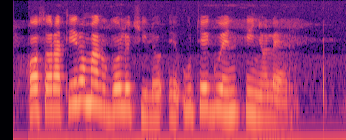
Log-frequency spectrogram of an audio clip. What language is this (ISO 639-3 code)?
luo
